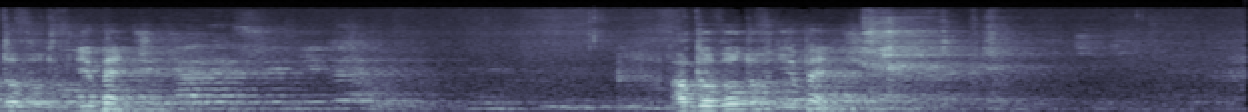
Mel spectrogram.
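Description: A middle-aged man speaks calmly into a microphone in a reverberant hall.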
